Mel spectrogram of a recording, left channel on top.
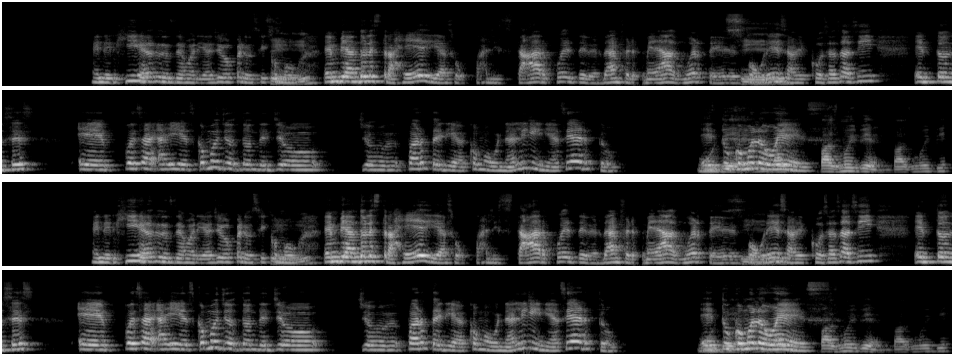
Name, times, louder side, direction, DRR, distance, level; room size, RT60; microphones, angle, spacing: voice 1, 0.9-2.9 3.2-9.8 10.3-12.7 13.1-15.7 16.5-17.6, right 3 dB, 20° right, 0.4 m, -25 dB
voice 2, 2.7-3.2 7.3-7.9 16.5-17.4 17.7-18.9, left 3 dB, 40° left, 0.6 m, -30 dB
5.9 x 3.7 x 2.2 m
head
